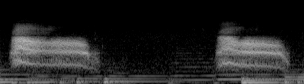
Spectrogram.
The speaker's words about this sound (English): I'm glad I went back. I just saw a short-eared owl swoop by and make the cat noise I heard earlier.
